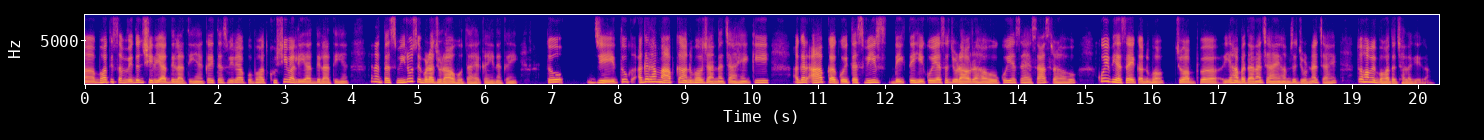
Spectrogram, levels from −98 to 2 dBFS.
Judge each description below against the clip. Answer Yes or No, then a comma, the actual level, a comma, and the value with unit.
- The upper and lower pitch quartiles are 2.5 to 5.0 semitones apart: Yes, average, 3.7 semitones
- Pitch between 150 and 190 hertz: Yes, medium, 185 Hz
